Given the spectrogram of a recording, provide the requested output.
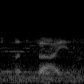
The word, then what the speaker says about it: Matthias: The spelling doesn't predict how you pronounce it, but it's Matthias.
